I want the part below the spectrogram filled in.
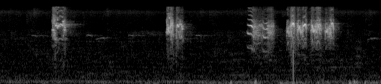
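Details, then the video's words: Male Javan cochoa in rough chatter: two sharp high harsh calls, then a stuttering series of scratchy notes breaking into a brief rapid high rattle. "Burung Sogon Jantan gacor isian full Sepah raja ketikan crecet kasar"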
